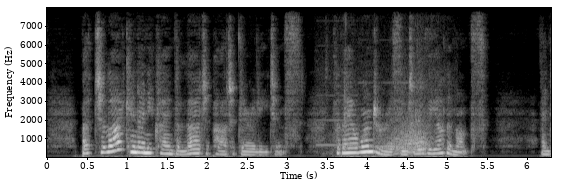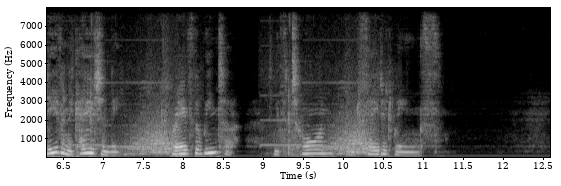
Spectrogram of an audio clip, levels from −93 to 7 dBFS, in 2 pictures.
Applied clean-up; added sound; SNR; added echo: none; Subway, metro, underground; 11 dB; reverberation time 0.1 s.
